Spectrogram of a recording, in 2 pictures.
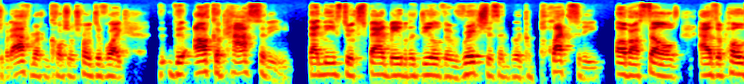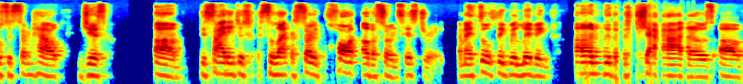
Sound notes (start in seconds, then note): none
